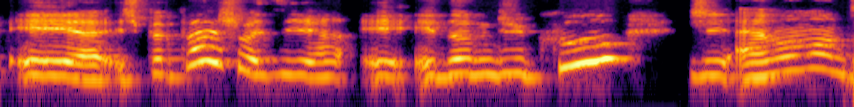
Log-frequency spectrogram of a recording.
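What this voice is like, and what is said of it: Usual voice. Nothing is said of it.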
